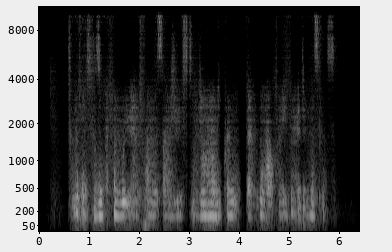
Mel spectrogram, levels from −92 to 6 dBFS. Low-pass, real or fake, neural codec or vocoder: 9.9 kHz; fake; codec, 44.1 kHz, 0.9 kbps, DAC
